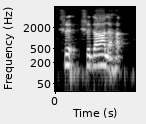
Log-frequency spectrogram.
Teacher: There's no stress on shri because it is a gunitaksharam.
